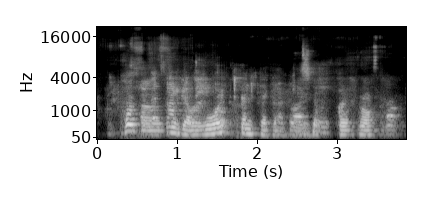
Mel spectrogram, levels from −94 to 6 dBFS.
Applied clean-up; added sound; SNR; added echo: neural mask model Resemble Enhance denoiser.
